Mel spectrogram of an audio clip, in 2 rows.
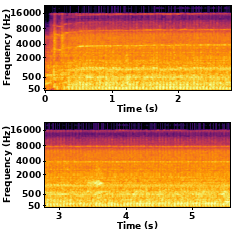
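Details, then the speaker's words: Honda Vario 125/150 running after fuel pump service, pressure near 3 bar (spec 3 bar): steady engine with a thin constant high whine over it, which is just the fuel pump rotor; nothing wrong. "Kalau untuk suara yang seperti sempitan jangan khawatir, karena itu suara rotaknya."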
